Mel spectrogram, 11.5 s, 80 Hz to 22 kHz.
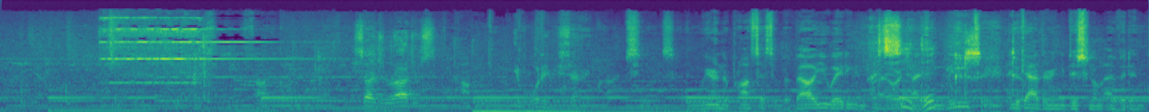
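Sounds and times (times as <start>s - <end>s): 
telephone ringing with electronic trill: 1.0s - 3.5s
speech: 2.6s - 11.4s.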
